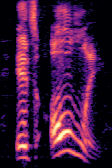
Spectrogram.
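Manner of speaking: stress on only. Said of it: "I stress the word only".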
